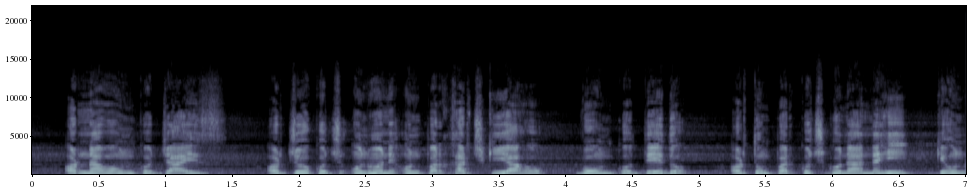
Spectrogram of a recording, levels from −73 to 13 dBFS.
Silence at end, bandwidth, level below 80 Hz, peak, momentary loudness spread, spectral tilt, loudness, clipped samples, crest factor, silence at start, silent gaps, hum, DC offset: 0 s; 14 kHz; -58 dBFS; -2 dBFS; 7 LU; -4.5 dB/octave; -21 LUFS; under 0.1%; 18 dB; 0 s; none; none; under 0.1%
